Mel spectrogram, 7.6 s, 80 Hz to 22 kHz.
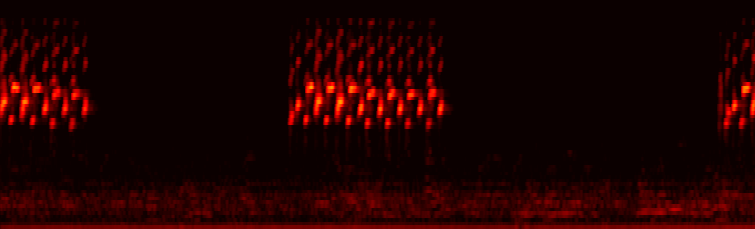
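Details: Moroccan goldfinch bred in 2022 delivering repeated bursts of fast, high, jingling twitter, each lasting one to one and a half seconds and separated by pauses of about two seconds, with a faint background hum.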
